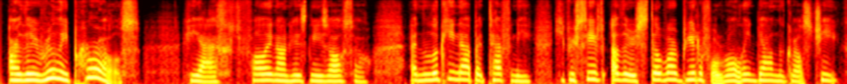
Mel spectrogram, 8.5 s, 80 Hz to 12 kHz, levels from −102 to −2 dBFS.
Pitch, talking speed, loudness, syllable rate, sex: 235 Hz, 190 wpm, -17 LUFS, 5.6 syllables/s, female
